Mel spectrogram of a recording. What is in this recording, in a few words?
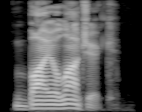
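"biologic", British English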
